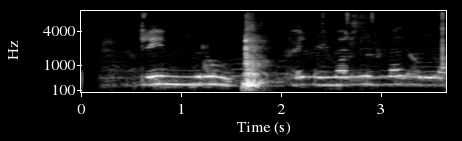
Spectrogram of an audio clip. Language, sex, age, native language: Icelandic, male, 12, Icelandic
